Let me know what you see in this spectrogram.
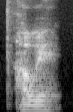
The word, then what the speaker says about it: Huawei: They're best pronounced in a Geordie accent. Where would you say, howie? – Howie.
